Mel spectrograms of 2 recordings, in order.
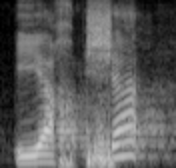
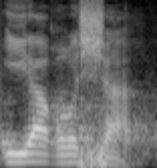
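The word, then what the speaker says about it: يخشى: Yakhsha dibacanya yaghsha. Nya yakhsha. Yaghsha jauh, kho tertukar dengan ghain.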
